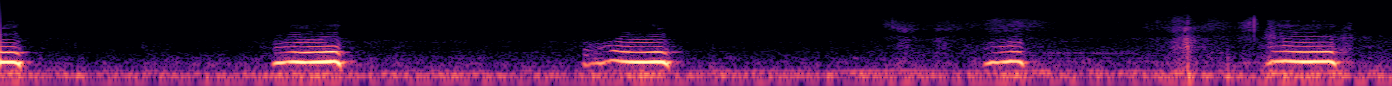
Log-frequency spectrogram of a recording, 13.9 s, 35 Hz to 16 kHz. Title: Snoring puppy at 12 weeks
